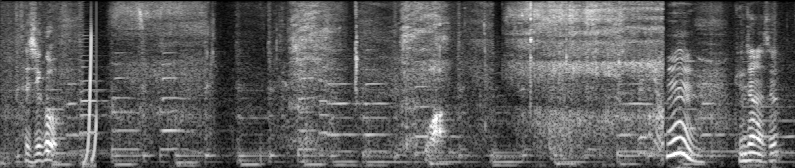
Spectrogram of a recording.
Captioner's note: slurping up the ramen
